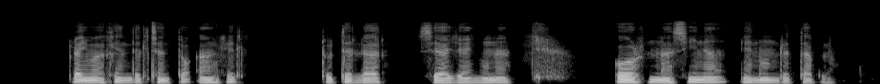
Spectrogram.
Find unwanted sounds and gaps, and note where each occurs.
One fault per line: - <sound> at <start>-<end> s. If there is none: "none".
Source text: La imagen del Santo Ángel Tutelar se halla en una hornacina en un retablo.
none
